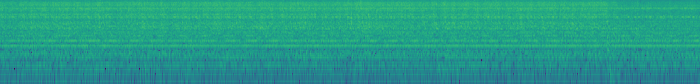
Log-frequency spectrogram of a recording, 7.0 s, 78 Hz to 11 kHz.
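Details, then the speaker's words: Lathe longitudinal cut on annealed 4140 CrMo steel at low spindle speed and very low feed: a harsh, ragged hiss with no clean tone, the tool scooping and tearing the material. Poor, torn cut with a terrible finish. "so you can hear it sounds like it's scooping material it sounds terrible it does not sound like it's going to be a clean cut"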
